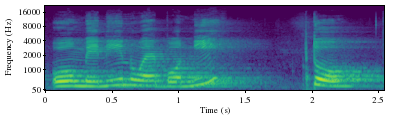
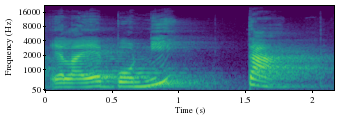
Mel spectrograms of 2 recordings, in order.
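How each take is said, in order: First: Slow "bonito", pausing before a full "to"; stressed masculine ending. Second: Slow "bonita", pausing before "ta"; stressed feminine ending. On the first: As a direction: hang on "boni", then land "tô". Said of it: "E se for o menino?". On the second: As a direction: hang on "boni", then land "ta". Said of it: "por exemplo, a palavra bonita". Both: Shown as a demonstration.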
